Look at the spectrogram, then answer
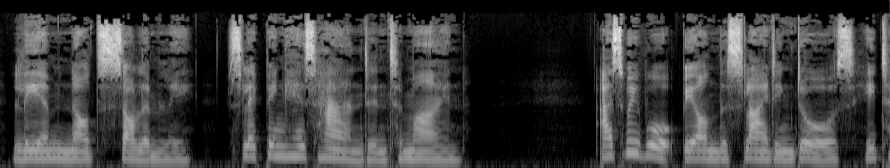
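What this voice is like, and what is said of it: Usual voice. Nothing is said of it.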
